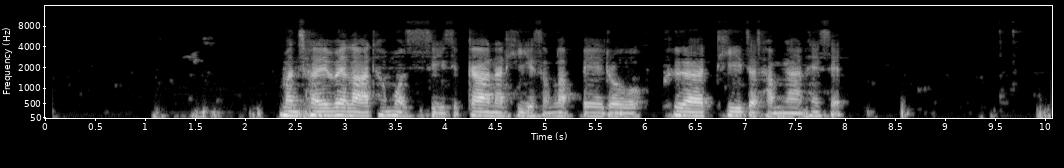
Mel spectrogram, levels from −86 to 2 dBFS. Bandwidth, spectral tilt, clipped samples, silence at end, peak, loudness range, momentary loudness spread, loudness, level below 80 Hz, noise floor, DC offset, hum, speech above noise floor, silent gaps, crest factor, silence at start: 7.4 kHz; -7.5 dB/octave; under 0.1%; 0 s; 0 dBFS; 3 LU; 21 LU; -19 LUFS; -44 dBFS; -74 dBFS; under 0.1%; none; 56 dB; none; 20 dB; 1.05 s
